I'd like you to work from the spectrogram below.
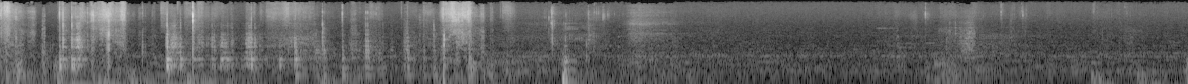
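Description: A card is picked from a deck of blue cards, giving faint papery rustles, flicks and light taps that are busy in the first half and then thin out into quiet handling noise, with no talk.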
